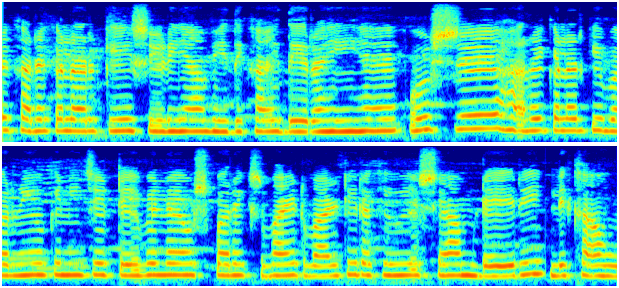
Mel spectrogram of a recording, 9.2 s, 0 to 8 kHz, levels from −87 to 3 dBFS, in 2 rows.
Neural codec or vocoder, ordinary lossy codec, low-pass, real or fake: none; none; none; real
